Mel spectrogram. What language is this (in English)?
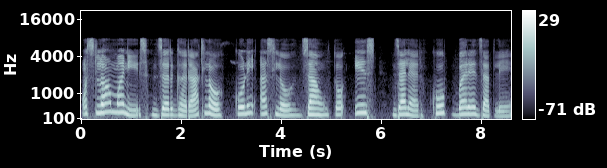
Konkani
